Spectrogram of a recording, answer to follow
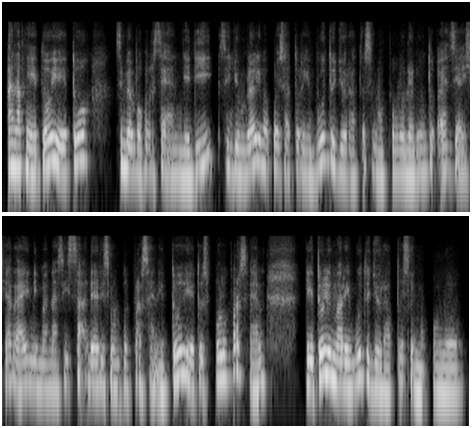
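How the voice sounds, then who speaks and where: Young woman, lowish pitch, dark relaxed tone, informal student presentation, conversational step-by-step explaining. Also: fast talker, slightly rough. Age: young adult.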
